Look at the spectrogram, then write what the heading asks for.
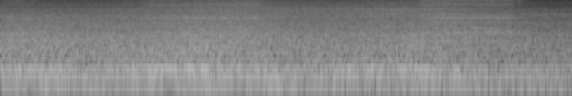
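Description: MTR East Rail Line MLR electric multiple unit rolling along the platform as it arrives, slowing: a steady rumble of wheels on rail with a low hum that comes and goes, easing off a little near the end.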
